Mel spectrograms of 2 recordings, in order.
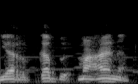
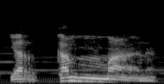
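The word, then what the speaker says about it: ارْكَبْ مَعَنَا: Ya, tapi cara membacanya ya bunayyar kam ma'ana. Bukan yarkab ma'ana, tapi yarkam ma'ana.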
